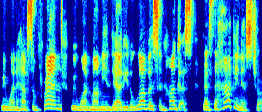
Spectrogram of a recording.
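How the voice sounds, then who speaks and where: A somewhat breathy woman's voice with an American accent, medium pitch and ordinary pitch variation, at a moderate pace with hardly any pauses. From New York. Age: 70s. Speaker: psychotherapist and author. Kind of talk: interview.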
